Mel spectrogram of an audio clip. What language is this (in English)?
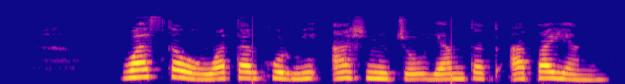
Chiquián Ancash Quechua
